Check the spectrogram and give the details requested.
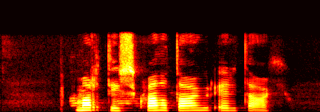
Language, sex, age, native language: Icelandic, female, 20-29, Icelandic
